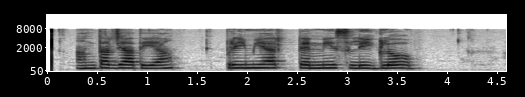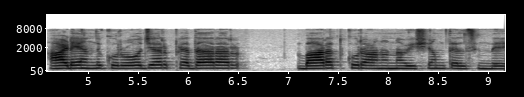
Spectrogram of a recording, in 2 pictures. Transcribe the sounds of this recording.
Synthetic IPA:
ɐnt̪ɐɾd͡ʒaːt̪iːjɐ | pɾimijɐɾʈe̞nːiːsliːɡlo̞ː | aːɽeːɐnd̪ukuɾoːd͡ʒɐɾpɾɐd̪aːɾɐɾ | bʱaːɾɐt̪kuɾaːnunːɐʋiʂɐjɐmt̪e̞lisind̪eː

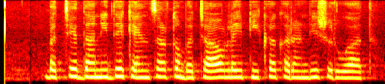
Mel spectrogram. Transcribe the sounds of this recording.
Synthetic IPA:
bətːʃed̪aːnid̪ekɛ̃ːnsəɾt̪õːbət͡ʃaːʋləiːʈiːkakəɾəɳd̪iːʃʊɾuːaːt̪

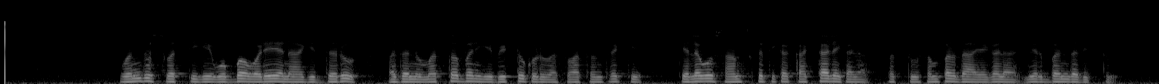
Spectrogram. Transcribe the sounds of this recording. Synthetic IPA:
o̞nd̪usʋɐt̪ːiɡe̞ɔbːɐɔɽɛjɐnaːɡid̪ːɐɾuːɐd̪ɐnːumɐt̪ːɔbːɐniɡe̞biʈːukoɽuʋɐsʋaːt̪ɐnt̪ɾɐkːe̞ | kɛlɐʋusaːmskɾit̪ikɐkɐʈːɐlɛɡɐɭɐmɐt̪ːusɐmpɾɐd̪aːjɐɡɐɭɐniɾbɐnd̪ʱɐʋit̪ːu

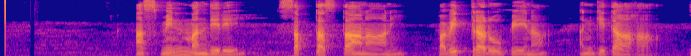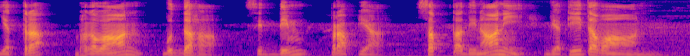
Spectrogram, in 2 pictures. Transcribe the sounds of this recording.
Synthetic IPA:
ɐsminmɐnd̪iɾeːsɐp̚t̪ɐst̪ʰaːnaːni | pɐʋit̪ɾɐɾuːpeːnɐː | ŋkit̪aːɦɐ̰ | jɐt̪ɾɐ | bʱɐɡɐʋaːnbud̪ʱːɐɦɐ̰ | sid̪ːimpɾaːpjɐ̰ | sɐp̚t̪ɐd̪inaːniʋjɐt̪iːt̪ɐʋaːn

